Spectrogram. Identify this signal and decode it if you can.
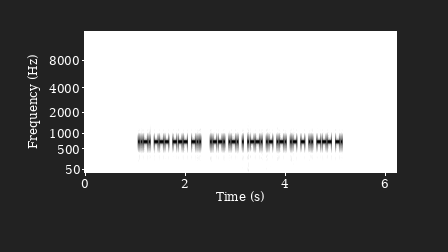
Morse code, heard as a keyed tone, about 46 wpm, 700 Hz. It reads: FOOD PREPARATION
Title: Practice QSO - Exchange 3 - More Info - 45wpm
